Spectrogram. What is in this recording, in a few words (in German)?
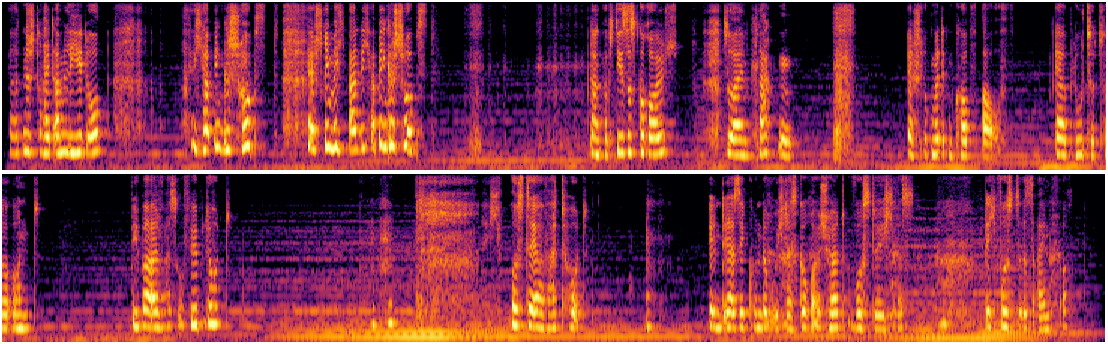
Jugendliche Geständnis weinend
